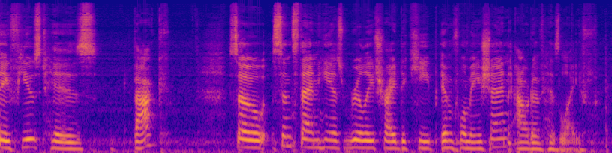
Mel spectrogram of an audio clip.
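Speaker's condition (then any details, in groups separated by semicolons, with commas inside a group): No condition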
